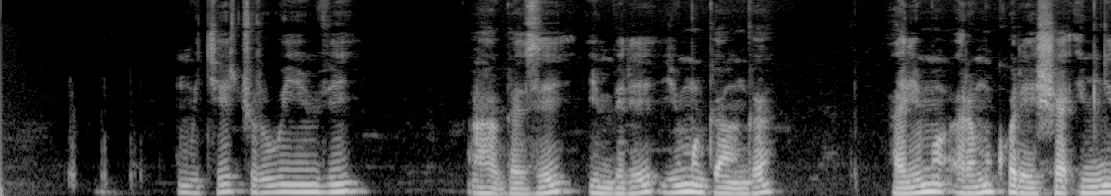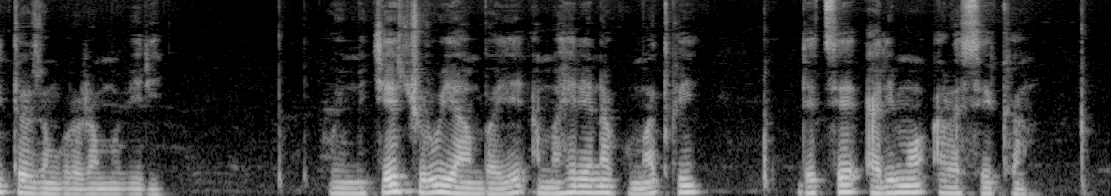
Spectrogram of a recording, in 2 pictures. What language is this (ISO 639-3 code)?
kin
